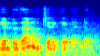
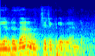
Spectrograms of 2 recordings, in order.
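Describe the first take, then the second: The two takes are said the same way.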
